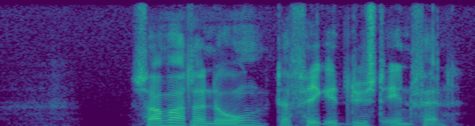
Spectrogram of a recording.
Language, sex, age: Danish, male, 57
